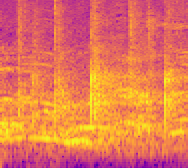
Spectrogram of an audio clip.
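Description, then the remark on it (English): A few scattered hand claps from just a couple of people during a church sermon, irregular and sparse, ringing out over a low sustained background hum. “are the only ones clapping when I said that.”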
